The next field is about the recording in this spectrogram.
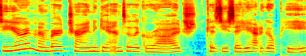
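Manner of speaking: ordinary talk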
